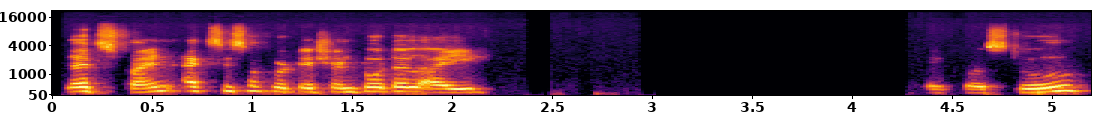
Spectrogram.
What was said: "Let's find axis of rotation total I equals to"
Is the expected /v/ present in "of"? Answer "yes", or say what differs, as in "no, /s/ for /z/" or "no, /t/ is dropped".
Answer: no, /p/ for /v/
